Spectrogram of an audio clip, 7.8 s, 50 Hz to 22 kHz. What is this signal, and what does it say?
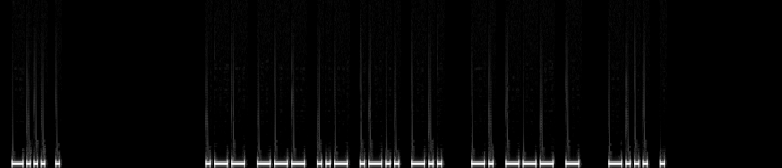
Morse code, heard as a keyed tone, about 34 wpm, 700 Hz. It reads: BE WOULD NOT BE
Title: Speed-Racing - Sets of 3 Words 28wpm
